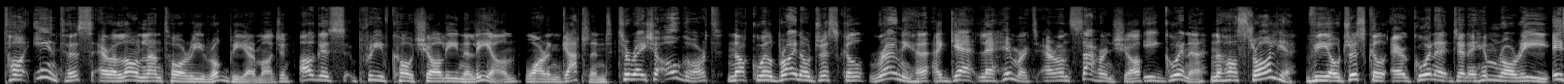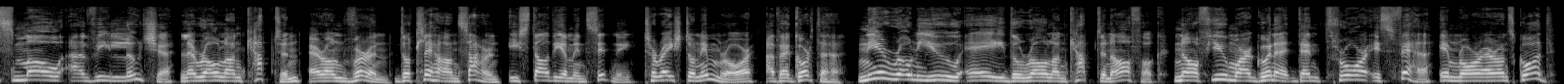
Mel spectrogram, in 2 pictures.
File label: Gaelic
